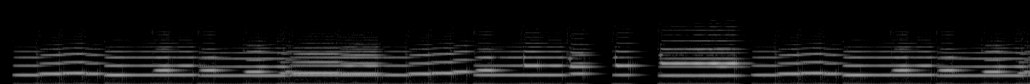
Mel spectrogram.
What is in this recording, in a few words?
flute duet; classical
